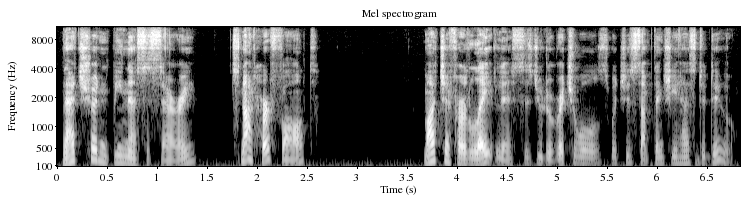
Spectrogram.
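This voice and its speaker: A man voicing a kind, confident schoolgirl who sounds bright and reassuring. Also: fairly high pitch, expressive, moderate pace, dry recording, pitched above the performer's own voice. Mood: defending.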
